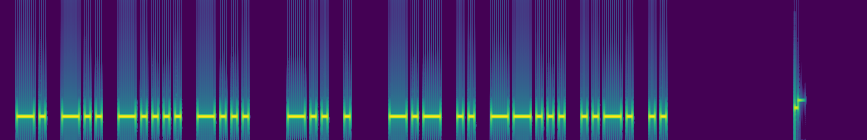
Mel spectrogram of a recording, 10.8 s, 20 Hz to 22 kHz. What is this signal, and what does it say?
Morse code, heard as a keyed tone, about 17 wpm, 700 Hz. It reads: ND6B DE KI7FI
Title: USA Callsign DE Callsign 17wpm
